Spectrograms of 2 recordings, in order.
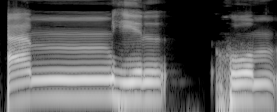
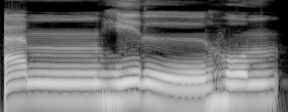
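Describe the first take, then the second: First: The word is broken by a pause after the l. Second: The word is said smoothly without a break. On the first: The speaker calls it wrong. "lam sukunnya itu dibaca dengan keadaan terputus" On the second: The speaker calls it right. "Yang lebih tepat adalah yang satu"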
